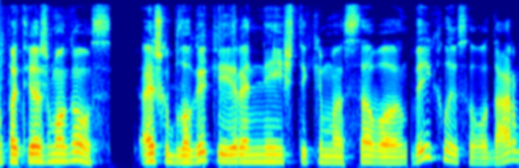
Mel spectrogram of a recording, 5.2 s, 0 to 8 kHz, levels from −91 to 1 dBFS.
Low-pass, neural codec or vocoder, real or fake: 7.2 kHz; none; real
